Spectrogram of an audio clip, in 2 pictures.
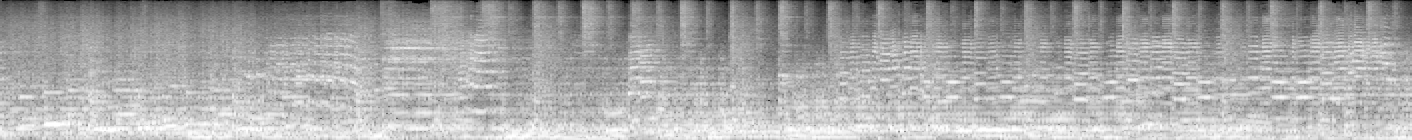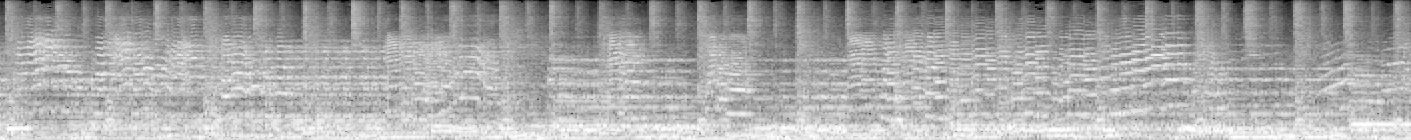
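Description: Live band playing an instrumental passage: drum kit with steady cymbal hits, bass, electric guitar and keyboard, with a clarinet playing a wavering lead line over them.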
